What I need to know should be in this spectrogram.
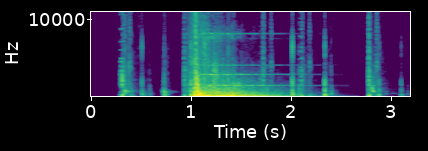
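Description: A game reward jingle plays as a prize is revealed.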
